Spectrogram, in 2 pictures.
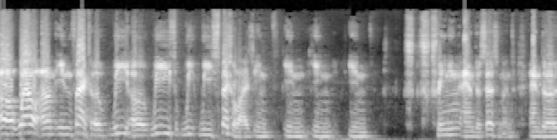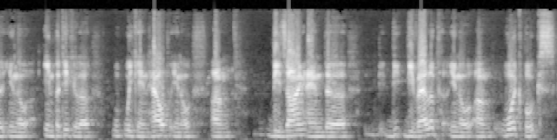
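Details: Stuttering during a cold business call, described by the speaker as maybe a bit less stuttering than before.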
